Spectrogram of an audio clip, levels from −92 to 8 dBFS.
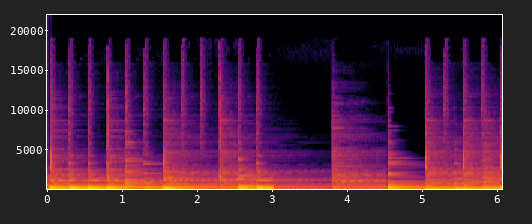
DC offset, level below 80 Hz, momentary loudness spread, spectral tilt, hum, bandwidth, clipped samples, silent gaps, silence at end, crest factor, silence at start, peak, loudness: under 0.1%; -34 dBFS; 16 LU; -7.5 dB/octave; none; 15.5 kHz; under 0.1%; none; 0 s; 14 dB; 0 s; 0 dBFS; -14 LUFS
